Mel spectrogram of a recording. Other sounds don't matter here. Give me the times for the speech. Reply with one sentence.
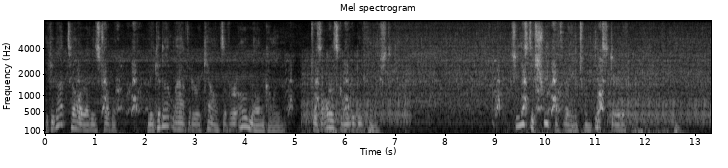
The speech can be heard from 0.0 to 6.9 s and from 9.3 to 11.7 s.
